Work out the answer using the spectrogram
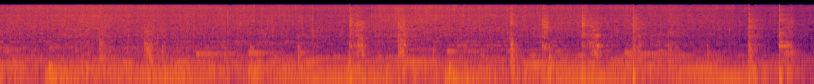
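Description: Sliced onion and minced garlic sizzling in hot oil in a wok, stirred with a metal spoon that clicks and scrapes against the pan about once a second.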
